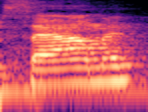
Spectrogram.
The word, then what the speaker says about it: salmon: my salmon I I I have a real bad habit of putting the ale in Salmon so I have some salmon salmon I always say salmon too I know I for years it was a habit I've been pronouncing the Al and salmon since I was [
